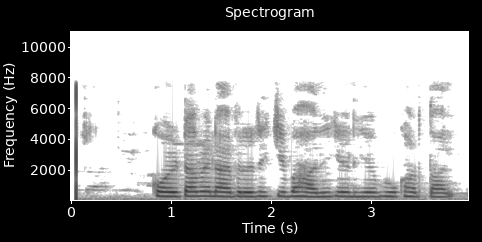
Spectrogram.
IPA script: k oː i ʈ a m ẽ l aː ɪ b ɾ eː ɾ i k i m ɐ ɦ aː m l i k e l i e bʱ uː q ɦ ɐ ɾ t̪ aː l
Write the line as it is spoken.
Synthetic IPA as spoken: k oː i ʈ a m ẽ l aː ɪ b ɾ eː ɾ i k i b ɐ ɦ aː l i k e l i e bʱ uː k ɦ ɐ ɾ t̪ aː l

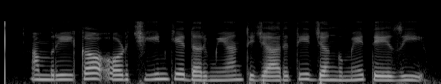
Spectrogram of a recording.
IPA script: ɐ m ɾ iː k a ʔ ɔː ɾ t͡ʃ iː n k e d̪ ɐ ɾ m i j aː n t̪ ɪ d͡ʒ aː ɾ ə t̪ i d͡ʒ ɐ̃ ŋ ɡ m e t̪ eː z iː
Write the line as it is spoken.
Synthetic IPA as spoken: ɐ m ɾ iː k a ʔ ɔː ɾ t͡ʃ iː n k e d̪ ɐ ɾ m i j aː n t̪ ɪ d͡ʒ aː ɾ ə t̪ i d͡ʒ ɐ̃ ŋ ɡ m ẽ t̪ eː z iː

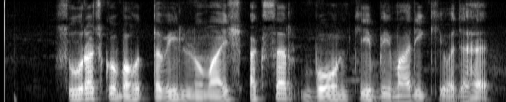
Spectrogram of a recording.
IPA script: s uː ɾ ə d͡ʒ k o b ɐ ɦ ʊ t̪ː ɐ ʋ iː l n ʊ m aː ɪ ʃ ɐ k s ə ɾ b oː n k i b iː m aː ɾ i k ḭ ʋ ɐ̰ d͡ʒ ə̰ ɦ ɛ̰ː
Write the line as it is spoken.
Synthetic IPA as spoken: s uː ɾ ə d͡ʒ k o b ɐ ɦ ʊ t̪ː ɐ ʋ iː l n ʊ m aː ɪ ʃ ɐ k s ə ɾ b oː n k i b iː m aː ɾ i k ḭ ʋ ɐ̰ d͡ʒ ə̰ ɦ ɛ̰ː

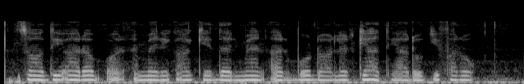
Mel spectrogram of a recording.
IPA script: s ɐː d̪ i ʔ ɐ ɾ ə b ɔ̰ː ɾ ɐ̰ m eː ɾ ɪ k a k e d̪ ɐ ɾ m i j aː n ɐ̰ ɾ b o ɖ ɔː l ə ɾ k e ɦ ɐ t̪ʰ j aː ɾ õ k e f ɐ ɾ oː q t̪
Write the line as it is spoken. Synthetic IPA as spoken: s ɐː d̪ i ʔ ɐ ɾ ə b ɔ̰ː ɾ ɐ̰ m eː ɾ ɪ k a k e d̪ ɐ ɾ m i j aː n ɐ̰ ɾ b o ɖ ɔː l ə ɾ k e ɦ ɐ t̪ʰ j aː ɾ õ k i f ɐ ɾ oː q t̪

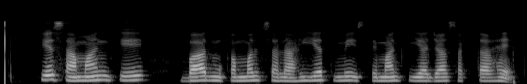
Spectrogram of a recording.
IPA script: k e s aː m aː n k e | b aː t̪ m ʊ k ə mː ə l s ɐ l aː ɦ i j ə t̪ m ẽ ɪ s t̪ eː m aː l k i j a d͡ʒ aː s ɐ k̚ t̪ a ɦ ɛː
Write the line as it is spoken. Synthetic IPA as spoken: k e s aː m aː n k e | b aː d̪ m ʊ k ə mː ə l s ɐ l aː ɦ i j ə t̪ m ẽ ɪ s t̪ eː m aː l k i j a d͡ʒ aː s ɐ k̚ t̪ a ɦ ɛː

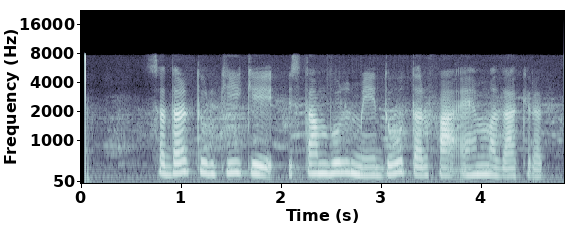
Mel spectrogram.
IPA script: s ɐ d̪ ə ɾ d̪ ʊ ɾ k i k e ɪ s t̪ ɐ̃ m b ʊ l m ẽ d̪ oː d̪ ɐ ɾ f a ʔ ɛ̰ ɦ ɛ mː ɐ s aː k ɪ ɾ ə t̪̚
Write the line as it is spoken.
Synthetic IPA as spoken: s ɐ d̪ ə ɾ t̪ ʊ ɾ k i k e ɪ s t̪ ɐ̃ m b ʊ l m ẽ d̪ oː t̪ ɐ ɾ f a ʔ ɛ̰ ɦ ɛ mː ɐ z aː k ɪ ɾ ə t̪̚

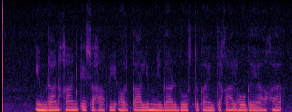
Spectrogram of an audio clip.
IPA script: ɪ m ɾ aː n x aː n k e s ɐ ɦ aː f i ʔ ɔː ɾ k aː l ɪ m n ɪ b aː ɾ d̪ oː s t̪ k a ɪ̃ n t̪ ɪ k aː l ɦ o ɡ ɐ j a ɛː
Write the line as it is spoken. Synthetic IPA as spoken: ɪ m ɾ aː n x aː n k e s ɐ ɦ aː f i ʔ ɔː ɾ k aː l ɪ m n ɪ ɡ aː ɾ d̪ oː s t̪ k a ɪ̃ n t̪ ɪ q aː l ɦ o ɡ ɐ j a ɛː

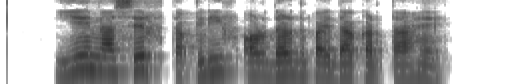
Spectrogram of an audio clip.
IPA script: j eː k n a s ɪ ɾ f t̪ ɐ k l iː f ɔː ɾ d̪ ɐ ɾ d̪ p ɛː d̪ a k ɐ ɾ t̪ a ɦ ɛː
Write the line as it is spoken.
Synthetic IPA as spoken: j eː n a s ɪ ɾ f t̪ ɐ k l iː f ɔː ɾ d̪ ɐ ɾ d̪ p ɛː d̪ a k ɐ ɾ t̪ a ɦ ɛː

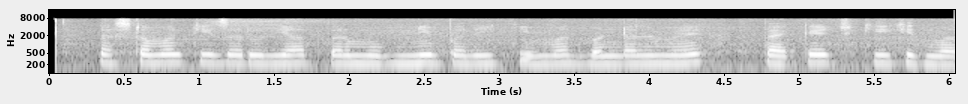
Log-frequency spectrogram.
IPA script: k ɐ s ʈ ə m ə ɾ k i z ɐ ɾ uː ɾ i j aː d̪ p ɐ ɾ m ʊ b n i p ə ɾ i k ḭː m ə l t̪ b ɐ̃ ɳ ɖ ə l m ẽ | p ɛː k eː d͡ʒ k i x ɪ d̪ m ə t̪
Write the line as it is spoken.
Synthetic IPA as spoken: k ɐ s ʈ ə m ə ɾ k i z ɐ ɾ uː ɾ i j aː t̪ p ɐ ɾ m ʊ b n i p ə ɾ i k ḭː m ə t̪ b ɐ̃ ɳ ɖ ə l m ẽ | p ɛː k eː d͡ʒ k i x ɪ d̪ m ə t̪

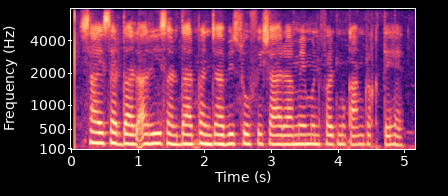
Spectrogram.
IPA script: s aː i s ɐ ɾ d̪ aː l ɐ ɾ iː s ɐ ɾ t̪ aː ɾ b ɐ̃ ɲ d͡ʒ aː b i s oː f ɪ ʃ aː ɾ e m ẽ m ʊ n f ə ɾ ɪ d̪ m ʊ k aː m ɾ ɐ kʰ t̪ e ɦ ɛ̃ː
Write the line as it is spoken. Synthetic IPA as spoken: s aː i s ɐ ɾ d̪ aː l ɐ ɾ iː s ɐ ɾ d̪ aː ɾ p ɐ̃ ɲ d͡ʒ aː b i s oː f ɪ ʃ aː ɾ a m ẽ m ʊ n f ə ɾ ɪ d̪ m ʊ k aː m ɾ ɐ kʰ t̪ e ɦ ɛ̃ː

